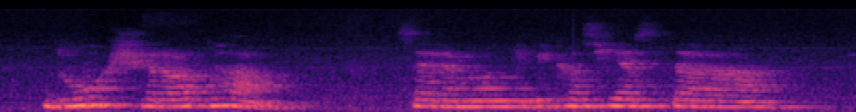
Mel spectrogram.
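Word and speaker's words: श्राद्ध: It is not Shraddha, it is Shraddha.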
